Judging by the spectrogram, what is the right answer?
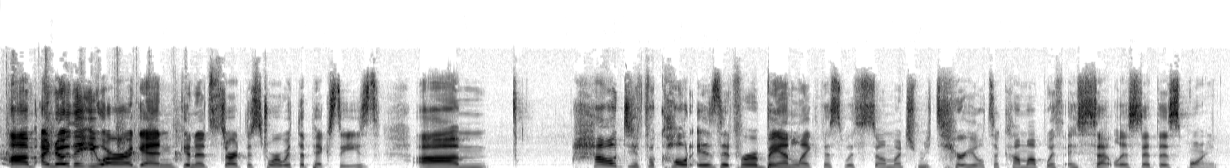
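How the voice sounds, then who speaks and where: A woman's voice: a little high, brisk, bright, forceful tone, a little hiss or hum. An American woman hosting a live stage interview and making announcements in an enthusiastic, fan-like manner. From Pittsburgh, United States. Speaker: host. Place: on stage at a small theater. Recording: live theater with faint crowd.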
